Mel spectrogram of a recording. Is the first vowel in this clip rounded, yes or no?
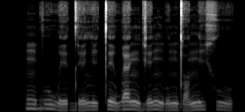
yes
